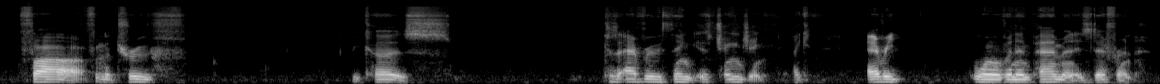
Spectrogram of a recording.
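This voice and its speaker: A man's medium-pitched, dark and mellow voice in a British accent, flat and monotone in intonation. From England. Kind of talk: live stream monologue. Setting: live stream on laptop. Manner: casual, many fillers. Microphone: laptop.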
